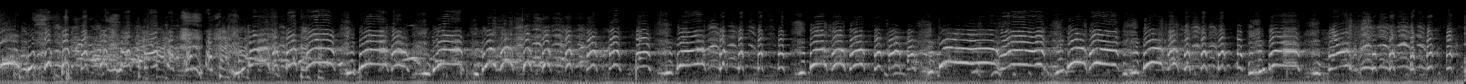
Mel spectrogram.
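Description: Several people laughing without a break: quick, overlapping rising-and-falling bursts of giggling.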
